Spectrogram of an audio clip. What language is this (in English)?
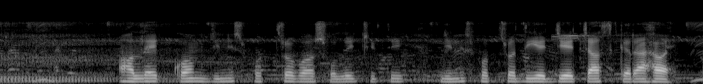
Bangla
